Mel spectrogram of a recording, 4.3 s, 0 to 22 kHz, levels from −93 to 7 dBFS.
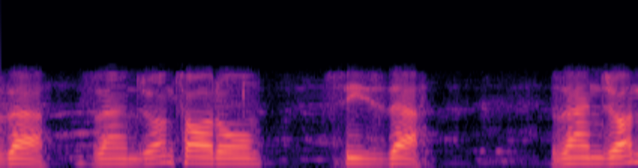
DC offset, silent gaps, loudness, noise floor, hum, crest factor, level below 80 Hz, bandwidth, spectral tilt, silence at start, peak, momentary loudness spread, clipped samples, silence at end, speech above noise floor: under 0.1%; none; -27 LUFS; -57 dBFS; none; 18 dB; -70 dBFS; 4.3 kHz; -5 dB/octave; 0 s; -8 dBFS; 9 LU; under 0.1%; 0 s; 32 dB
